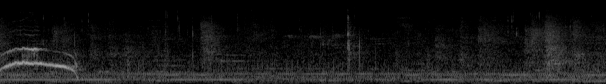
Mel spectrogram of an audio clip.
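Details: Kitten mewing while eating alongside others: one clear, slightly falling meow under a second long opens the recording, then only steady background hum and small clicks.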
